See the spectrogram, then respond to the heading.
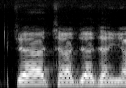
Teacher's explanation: च छ ज झ य क्या होती हैं तालव्य ध्वनियां होती है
